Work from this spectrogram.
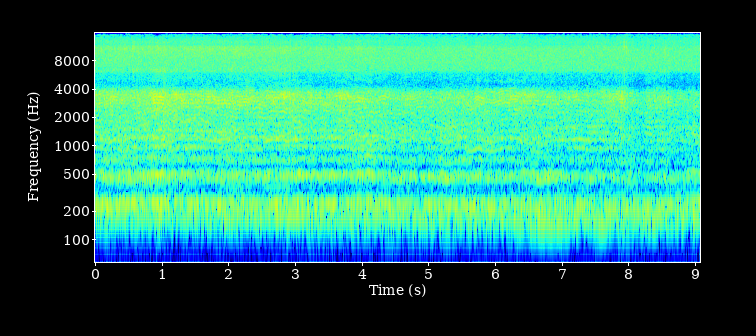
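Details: Honey bees at a 3D printed tray feeder in a Colorado garage, kept active by unseasonal January heat. Their buzzing produces a constant deep drone, steady in loudness, with a soft higher hum layered over it.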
